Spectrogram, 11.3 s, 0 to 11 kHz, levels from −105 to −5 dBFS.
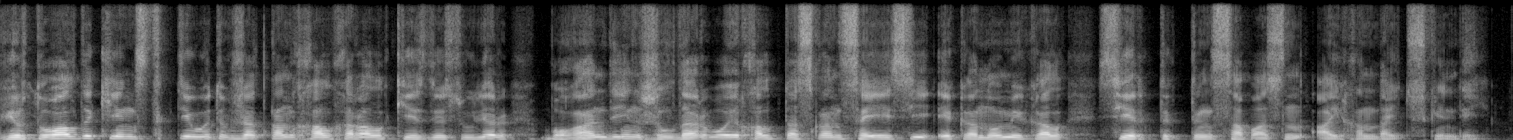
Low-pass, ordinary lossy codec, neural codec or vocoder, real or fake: none; none; vocoder, 22.05 kHz, 80 mel bands, WaveNeXt; fake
